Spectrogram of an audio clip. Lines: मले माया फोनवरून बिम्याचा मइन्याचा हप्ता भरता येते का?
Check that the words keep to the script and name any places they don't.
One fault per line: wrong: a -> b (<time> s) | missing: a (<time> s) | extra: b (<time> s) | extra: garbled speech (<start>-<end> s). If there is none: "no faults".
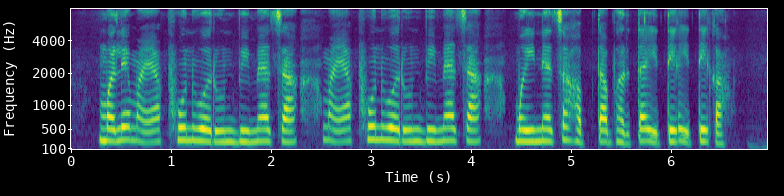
extra: माया फोनवरून बिम्याचा (2.5 s)
extra: येते (6.1 s)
